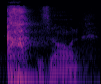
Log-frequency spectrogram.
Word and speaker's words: chazown: And it's actually spelled C-H-A-Z-O-W-N, kind of crazy, because it's a Hebrew word. And what it means is vision. And actually, I'm saying it improperly. If you want to say it correctly, you have to hack up like a ball of phlegm when you say it. It's like Kazon.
